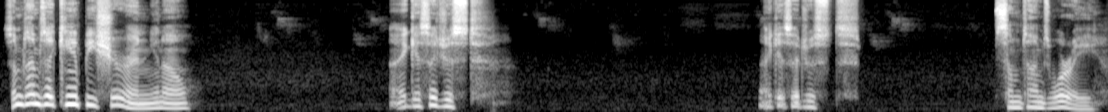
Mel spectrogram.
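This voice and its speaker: A man acts out a pure-blood werewolf full of self-doubt in an intimate audio drama. His voice sits a little high for a man and is recorded very dry. He talks haltingly, tripping over words, defensive and unsure of himself. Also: expressive, a little mellow, dry recording. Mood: agitated, defensive, then downcast, self-doubting. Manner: hesitant, halting, stammering. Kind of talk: audio roleplay drama, one side of an intimate conversation.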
